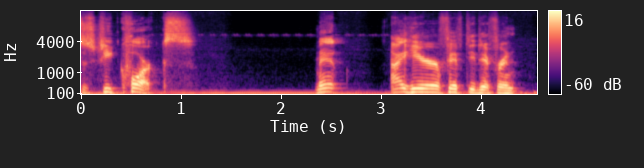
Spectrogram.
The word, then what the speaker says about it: GQuuuuuuX: I believe it's pronounced G-Quicks.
